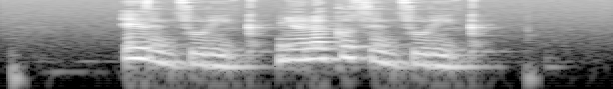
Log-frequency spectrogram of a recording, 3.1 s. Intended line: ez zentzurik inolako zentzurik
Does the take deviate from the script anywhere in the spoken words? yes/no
no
